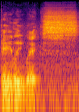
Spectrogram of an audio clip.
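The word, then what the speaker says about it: Bailiwick: bothering me because I don't know how to pronounce it I'm in my head I'm saying Bailey Wick Bailey Wick of gery let me see okay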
